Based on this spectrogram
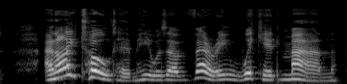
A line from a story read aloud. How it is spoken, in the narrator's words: ended triumphantly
